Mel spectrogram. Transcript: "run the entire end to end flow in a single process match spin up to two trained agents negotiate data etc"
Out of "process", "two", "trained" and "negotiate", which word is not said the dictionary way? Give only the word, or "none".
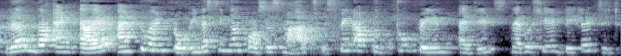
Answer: trained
